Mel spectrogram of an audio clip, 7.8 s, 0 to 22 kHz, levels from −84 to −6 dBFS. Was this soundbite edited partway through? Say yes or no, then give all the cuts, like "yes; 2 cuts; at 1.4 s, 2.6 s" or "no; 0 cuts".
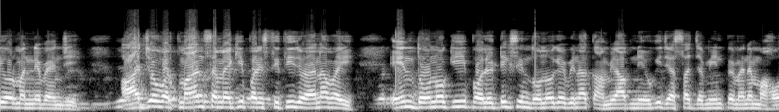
no; 0 cuts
